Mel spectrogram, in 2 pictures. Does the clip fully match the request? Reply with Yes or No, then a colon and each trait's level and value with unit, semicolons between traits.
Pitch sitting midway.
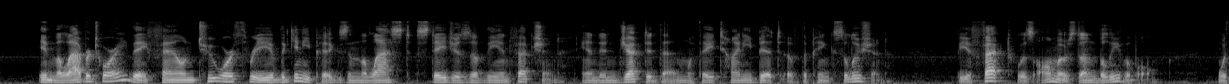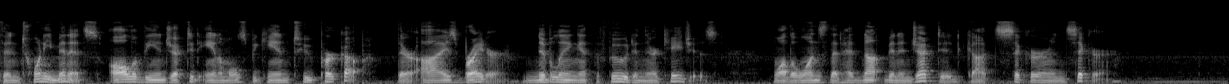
No: very low, 95 Hz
